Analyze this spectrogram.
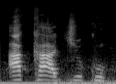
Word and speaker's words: Akachukwu: I just been told or corrected that it's Akachukwu. That's the correct pronunciation, but I just want to leave it as Captain Chima.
